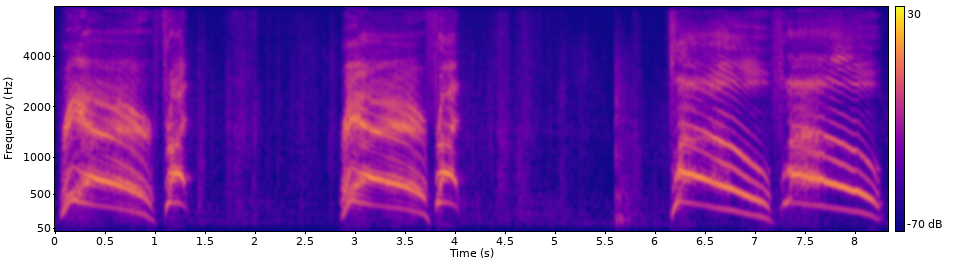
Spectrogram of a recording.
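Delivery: loud high commands to the class; shouted drill calls. Real, not acted. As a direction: call each position out hard. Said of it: "calling drill positions".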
